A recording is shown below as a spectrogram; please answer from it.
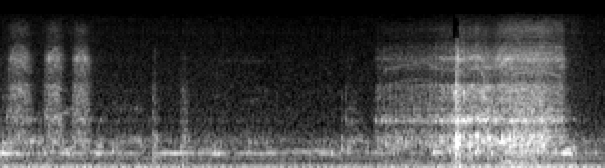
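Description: Cordless drill running for about two seconds, boring into a piece of wood, starting a little past halfway and stopping just before the end. A few short rustles come in the first second.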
